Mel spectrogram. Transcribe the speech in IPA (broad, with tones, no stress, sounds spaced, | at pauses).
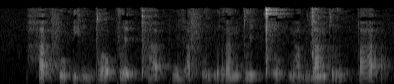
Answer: h a˦˥ ʔ f u˥˩ ʔ j i˨˩ n p l ɔ˦˥ ʔ k l e˥˩ ʔ pʰ a˨˩ ʔ k w i˨˩ a̯ f u˨˩ n r a˦˥ ŋ p l i˥˩ t̚ pʰ l o˨˩ k̚ m a˩˦ m d a˥˩ m p r ɯ˨˩ k̚ p a˦˥ ʔ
